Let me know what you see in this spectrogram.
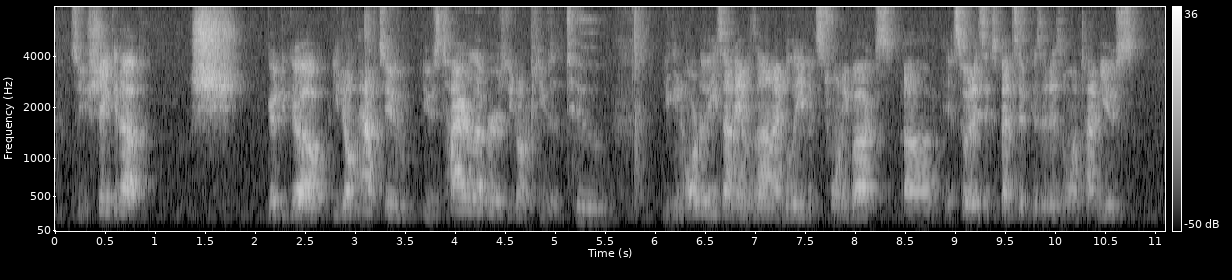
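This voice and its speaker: A man talks very fast at a medium pitch, his intonation fairly even and his loudness swinging widely. Noticeable background noise and audible room echo are present. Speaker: triathlon coach. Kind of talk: tutorial.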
